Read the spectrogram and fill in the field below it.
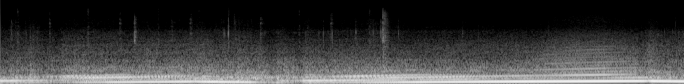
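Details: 2003 Honda S2000, clutch due for replacement: revs rise and fall with faint sharp pops as throttle eases in gear, from front transmission area; heard around 50°F; driveshaft has few mm play; owner suspects a driveshaft-end bearing, not clutch; unconfirmed.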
